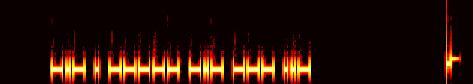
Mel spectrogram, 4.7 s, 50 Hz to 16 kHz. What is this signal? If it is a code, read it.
Morse code, heard as a keyed tone, about 32 wpm, 700 Hz. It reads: KE0KOU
